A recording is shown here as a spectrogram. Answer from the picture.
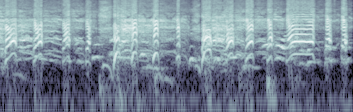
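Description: High-pitched laughter in rapid repeated bursts, rising and falling in pitch, ending on a held squealing note.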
